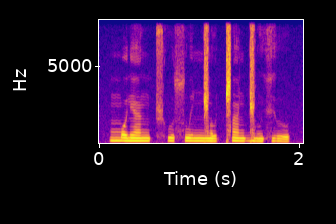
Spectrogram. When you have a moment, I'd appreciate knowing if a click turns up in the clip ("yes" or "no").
yes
